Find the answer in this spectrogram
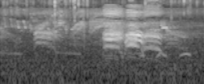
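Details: Crow giving a couple of harsh, raspy caws in close succession, with faint lower calls fading in and out around them.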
